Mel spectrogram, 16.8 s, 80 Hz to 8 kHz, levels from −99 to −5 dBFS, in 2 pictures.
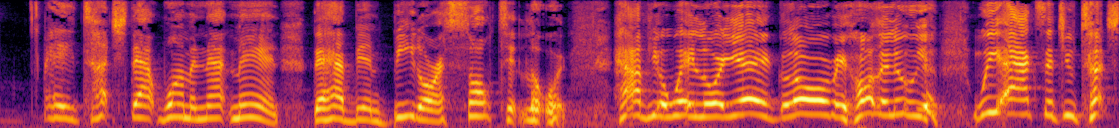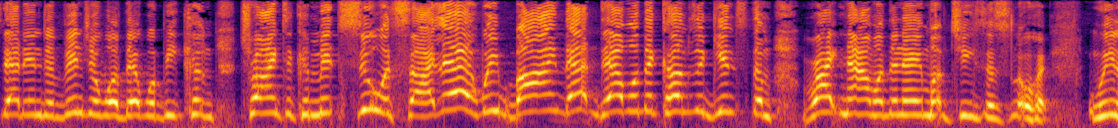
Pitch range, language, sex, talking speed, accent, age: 280-365 Hz, English, female, 190 wpm, American, 50-69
